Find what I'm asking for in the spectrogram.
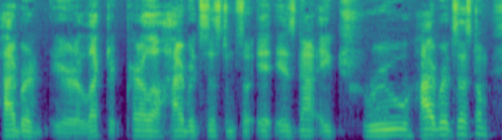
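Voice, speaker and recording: A man speaks in a fairly low voice. The recording is very clean and silent in the background, with a dry, close sound and no echo. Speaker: car salesman. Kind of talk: product walkthrough video. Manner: fast.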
